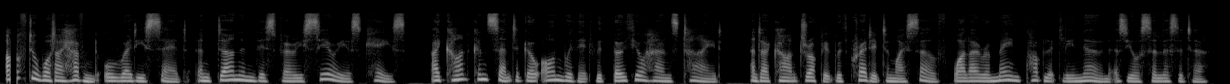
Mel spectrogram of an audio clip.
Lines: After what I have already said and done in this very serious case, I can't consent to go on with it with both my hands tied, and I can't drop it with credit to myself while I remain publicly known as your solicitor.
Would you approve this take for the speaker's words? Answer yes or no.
no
